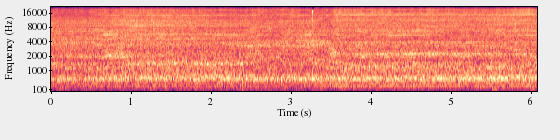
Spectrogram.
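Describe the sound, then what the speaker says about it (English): A hair dryer drying stamped ink blows with a steady, loud whooshing hum close by, running continuously without pause. "I am going to take my dryer and dry this real quick"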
